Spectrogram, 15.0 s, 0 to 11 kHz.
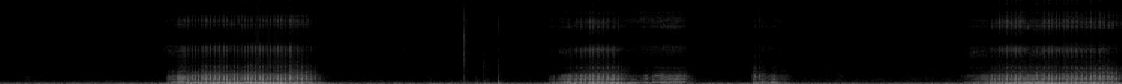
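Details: Loud, rough snoring breaths separated by quiet gaps of several seconds from a sleeping dog with sleep apnea, improved on heart medication, on a very hot 32°C day in London without air conditioning.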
